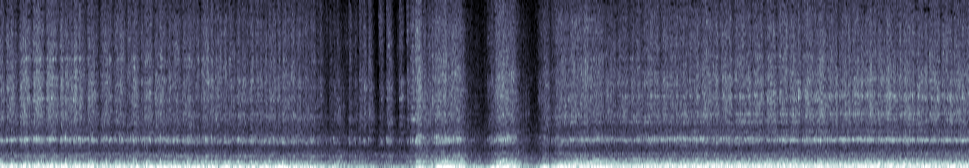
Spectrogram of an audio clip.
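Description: An engine idles with a steady low rumble, heard from inside a vehicle.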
